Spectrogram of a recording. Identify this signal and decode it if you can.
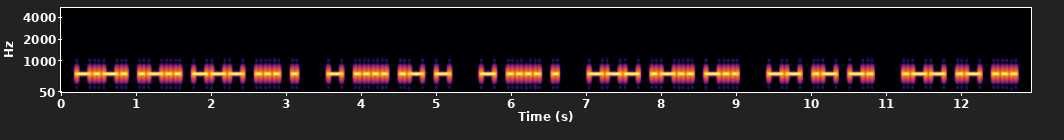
Morse code, heard as a keyed tone, about 20 wpm, 600 Hz. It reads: CLOSE THAT THE OLD MAN WAS
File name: the old man and the sea / the old man and the sea part 1 20wpm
